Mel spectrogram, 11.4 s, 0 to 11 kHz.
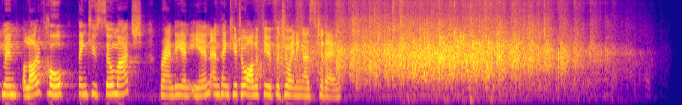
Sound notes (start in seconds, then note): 9.6 applause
